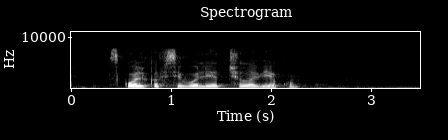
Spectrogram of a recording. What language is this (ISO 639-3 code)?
rus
